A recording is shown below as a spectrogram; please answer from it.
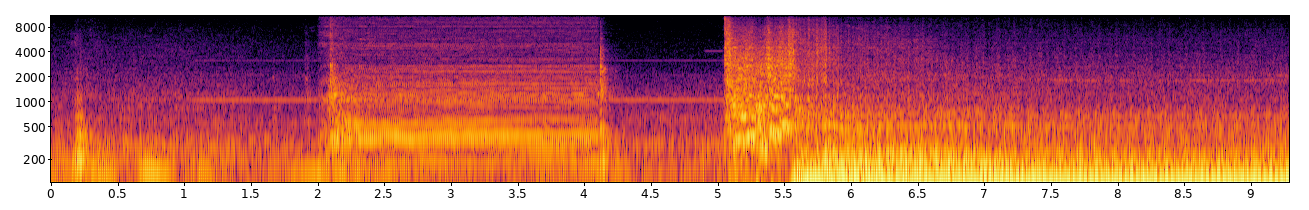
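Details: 1997 Chevy C1500 5.7L V8, truck with a cranks-but-won't-start problem and a fuel pump assembly needing replacement: starter cranks, engine catches with a quick rev, then settles into a steady, even idle with no miss.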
